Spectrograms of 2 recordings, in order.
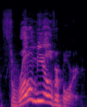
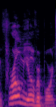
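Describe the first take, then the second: First: Slow, louder, theatrical "throw me overboard"; dramatic offer. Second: Said in the usual way. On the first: Retold or imitated. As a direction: play it like a grand self-sacrifice. Jonah dramatically volunteers.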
